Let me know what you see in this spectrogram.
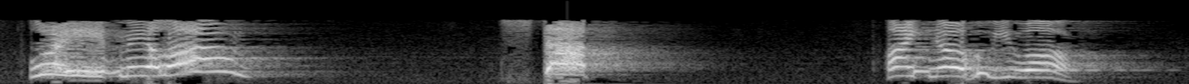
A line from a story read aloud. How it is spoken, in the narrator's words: he begins to scream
